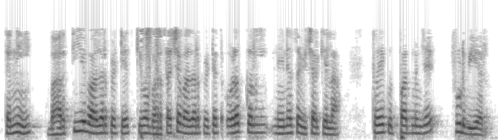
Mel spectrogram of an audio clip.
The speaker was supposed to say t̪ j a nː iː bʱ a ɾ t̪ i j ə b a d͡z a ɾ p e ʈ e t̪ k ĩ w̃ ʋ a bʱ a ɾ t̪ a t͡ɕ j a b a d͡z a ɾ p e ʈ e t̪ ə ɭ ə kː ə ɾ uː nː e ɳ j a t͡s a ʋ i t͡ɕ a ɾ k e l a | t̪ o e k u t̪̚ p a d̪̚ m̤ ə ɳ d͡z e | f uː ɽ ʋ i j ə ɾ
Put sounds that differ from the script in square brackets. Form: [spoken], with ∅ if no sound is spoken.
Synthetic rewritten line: t̪ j a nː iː bʱ a ɾ t̪ i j ə b a d͡z a ɾ p e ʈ e t̪ k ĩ w̃ ʋ a bʱ a ɾ t̪ a t͡ɕ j a b a d͡z a ɾ p e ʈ e t̪ ə ɭ ə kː ə ɾ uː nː e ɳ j a t͡s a ʋ i t͡ɕ a ɾ k e l a | t̪ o e k u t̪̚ p a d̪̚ m̤ ə ɳ d͡z e | f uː ɽ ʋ i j ə ɾ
